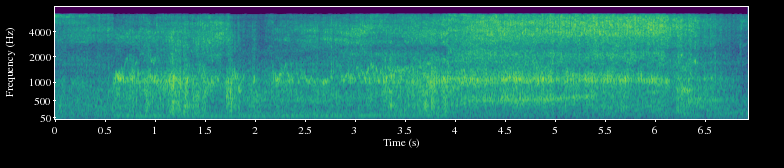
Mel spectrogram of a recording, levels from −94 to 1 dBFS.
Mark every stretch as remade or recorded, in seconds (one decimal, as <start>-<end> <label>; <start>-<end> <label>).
0.0-3.7 recorded; 3.7-6.1 remade; 6.1-6.9 recorded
